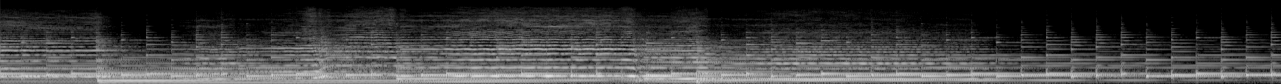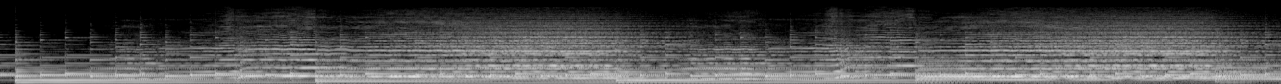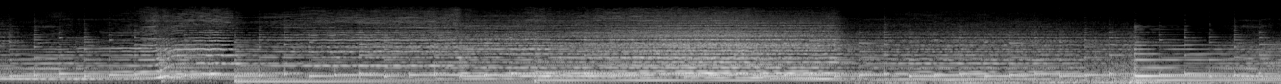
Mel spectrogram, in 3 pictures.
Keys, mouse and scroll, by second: 1.2 Return, 2.0 Left, 3.0 Right, 3.8 Left, 4.6 ctrl+t, 5.6 alt+shift+click, 8.9 Up, 9.0 Up, 9.2 Up, 10.6 alt+shift+click, 12.7 Return, 13.3 Up, 13.6 Down, 13.7 Down, 13.8 Down, 14.0 Down, 14.4 Down, 15.7 Left, 15.9 Left, 16.1 Down, 16.6 Down, 17.1 Up, 17.6 Right, 17.9 Right, 18.1 Right, 18.3 Right, 18.5 Right, 18.7 Right, 31.6 double click, 33.9-35.7 typing.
